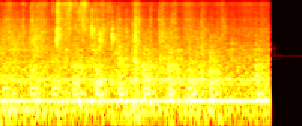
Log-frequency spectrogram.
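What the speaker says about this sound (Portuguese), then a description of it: "então já terminou de encher ali o aquário" Steady rushing, splashing water pours into a planted Amazon-style aquarium, filling the glass tank up and draining over into a sump; a continuous broadband wash holds evenly for about three and a half seconds, then cuts off abruptly.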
